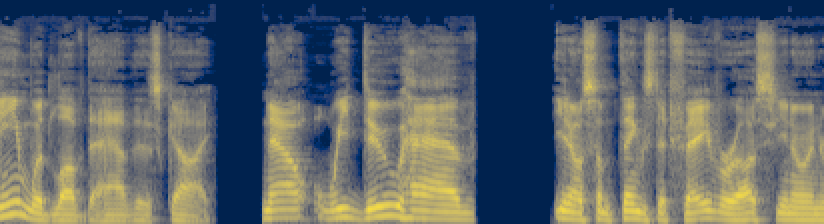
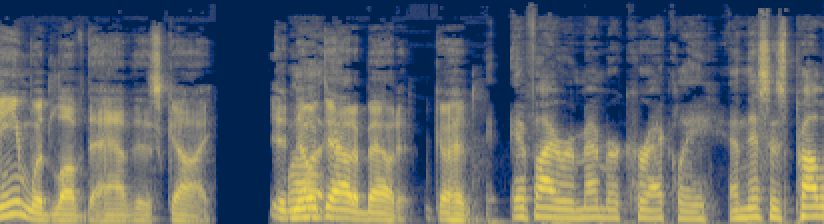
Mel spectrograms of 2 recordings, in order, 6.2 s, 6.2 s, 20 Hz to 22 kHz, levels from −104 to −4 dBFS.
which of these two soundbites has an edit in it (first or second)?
second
